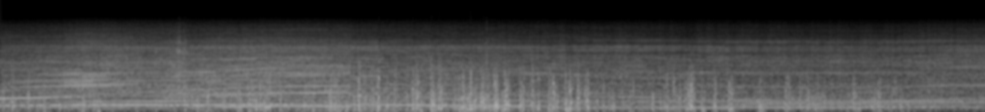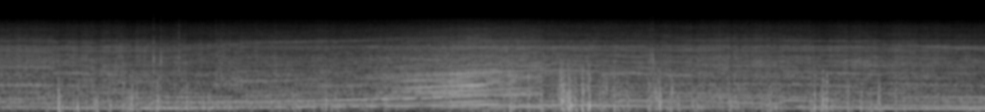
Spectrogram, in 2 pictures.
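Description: Triumph sport bike's engine heard from on board at track speed. The revs climb, hold and drop as the rider accelerates and slows through the corners. Wind noise gusts across the microphone for a few seconds early on.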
